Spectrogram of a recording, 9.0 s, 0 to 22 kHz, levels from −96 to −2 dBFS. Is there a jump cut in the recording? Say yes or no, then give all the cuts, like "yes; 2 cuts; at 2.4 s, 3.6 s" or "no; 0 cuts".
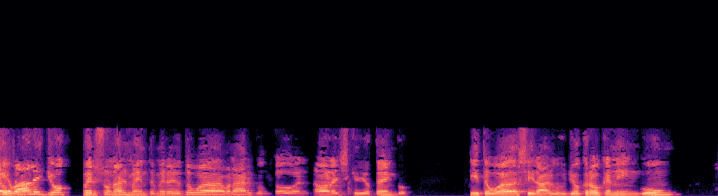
no; 0 cuts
